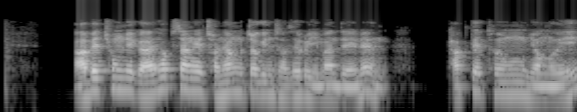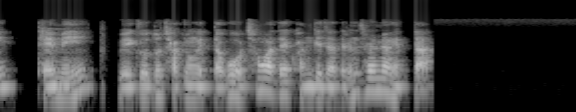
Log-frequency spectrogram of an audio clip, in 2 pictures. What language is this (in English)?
Korean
